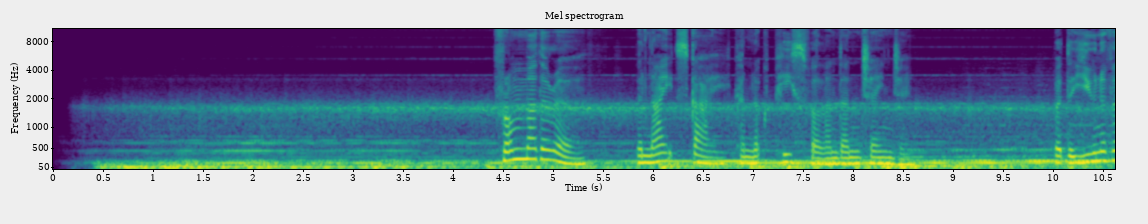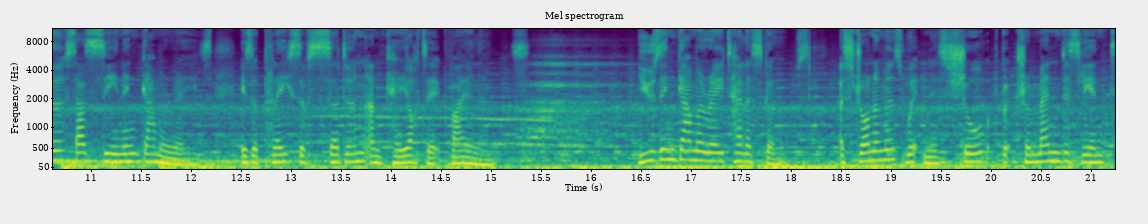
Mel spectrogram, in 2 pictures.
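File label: DOCUMENTARY, A rich and velvety Welsh voice.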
